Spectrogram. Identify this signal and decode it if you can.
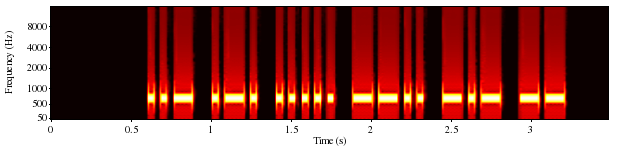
Morse code, heard as a keyed tone, about 30 wpm, 700 Hz. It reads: UR5ZKM
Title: DXCC-100 Call Signs - 6 Characters - Repeated 3x - 30wpm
